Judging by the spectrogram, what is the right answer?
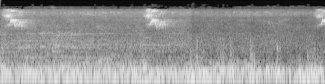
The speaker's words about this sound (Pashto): د مرغۍ چڼا ته یې سترګې پټې ونیولې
